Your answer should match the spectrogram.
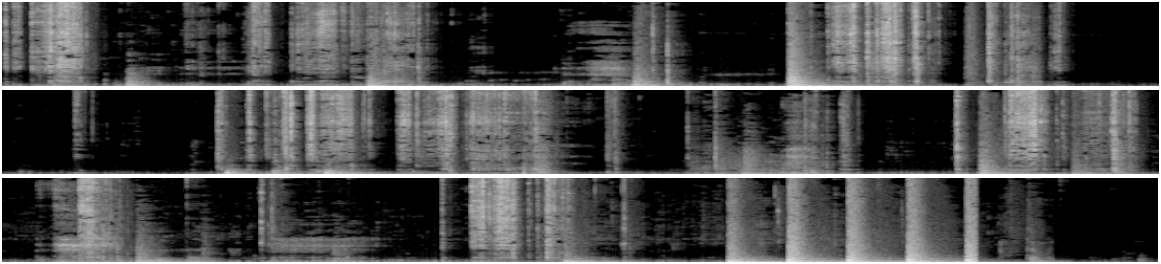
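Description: Wood ash being scraped and scooped into a coconut-shell half: a series of short, irregular gritty scrapes and knocks. Near the end comes a quick run of about six sharp clinks as a glass bottle is handled against the shell.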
